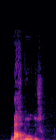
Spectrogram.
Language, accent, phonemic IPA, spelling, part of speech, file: French, France, /baʁ.buz/, barbouze, noun, LL-Q150 (fra)-barbouze.wav
- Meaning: secret agent; agent of a paramilitary force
